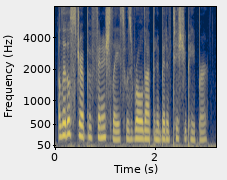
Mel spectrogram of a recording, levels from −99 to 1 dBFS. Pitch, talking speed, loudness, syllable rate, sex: 195 Hz, 280 wpm, -18 LUFS, 7.2 syllables/s, female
